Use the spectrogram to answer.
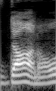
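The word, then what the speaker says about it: Donnell: i can assure you the name is donal and always has been the woman is crazy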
